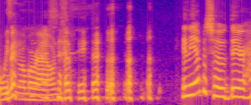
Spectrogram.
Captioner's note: both laughing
